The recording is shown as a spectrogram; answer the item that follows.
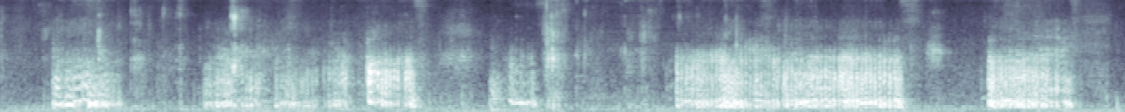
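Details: Frenchton puppies at seven weeks old, a French Bulldog and Boston Terrier cross, growling in play: choppy rasping growls in rapid spurts, then longer sustained rumbling growls, with brief pauses between.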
